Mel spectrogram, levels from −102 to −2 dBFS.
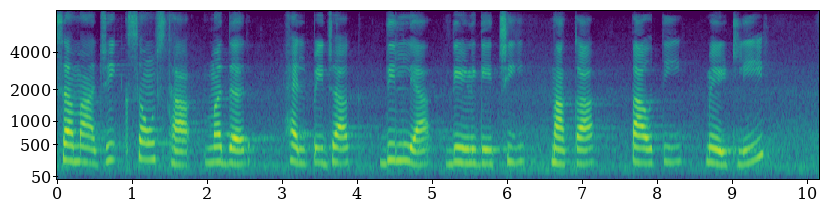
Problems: background sounds at intervals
